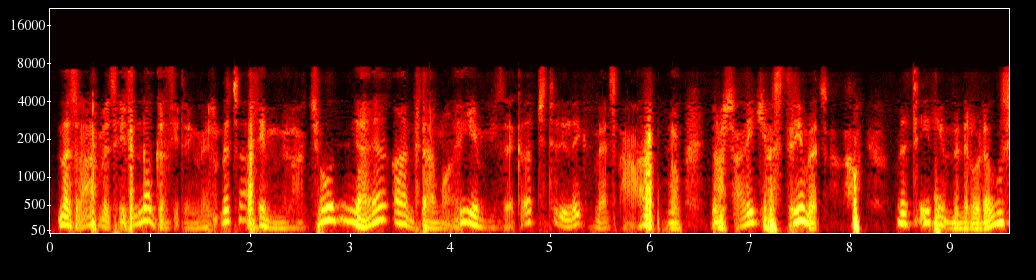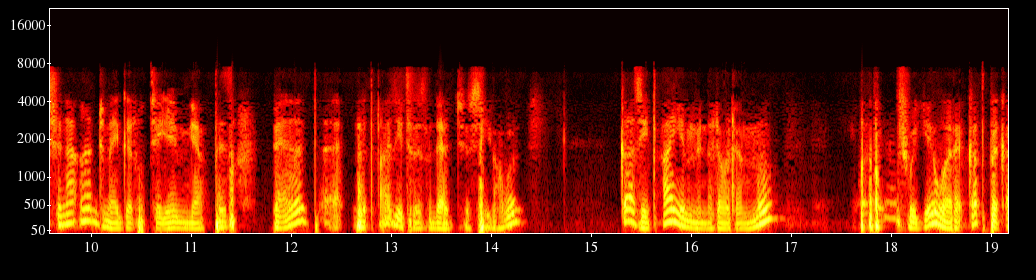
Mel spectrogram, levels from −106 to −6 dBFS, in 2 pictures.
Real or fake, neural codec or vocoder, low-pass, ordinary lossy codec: fake; codec, 16 kHz, 1.1 kbps, Voila-Tokenizer; 7.2 kHz; AAC, 24 kbps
